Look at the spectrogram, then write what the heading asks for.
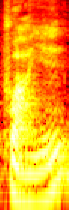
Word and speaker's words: poirier: mot comme poirier le personne ne dit jamais poirier et donc poirier bien que la finale en hyper sur la même que dans le mois de février est bien poirier ne comporte que deux syllabes alors il y a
